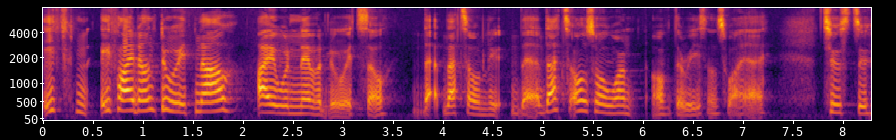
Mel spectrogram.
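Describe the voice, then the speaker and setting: In a Finnish accent, a woman speaks at a moderate pace. The recording is very clean, with a silent background. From Finland. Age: 20s. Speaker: exchange student. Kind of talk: casual interview. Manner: halting, many fillers.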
